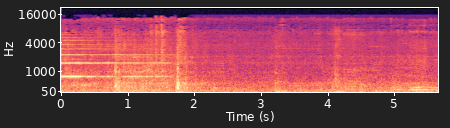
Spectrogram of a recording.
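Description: Indian Railways passenger train pulling out of a station, heard from an open coach doorway: a locomotive horn holds one steady note that fades out in the first two seconds, two sharp clacks of the wheels come in that time, then a steady running rumble that grows quieter.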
